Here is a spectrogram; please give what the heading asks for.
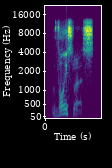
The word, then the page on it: voiceless: British English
